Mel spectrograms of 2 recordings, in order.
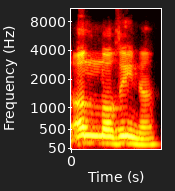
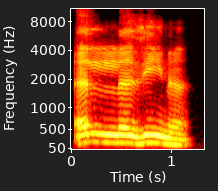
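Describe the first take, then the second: First: "الذين" with heavy, dark "alla"; faulty demo, allo-dhina for "الذين"; wrong thick lam. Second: "الذين" slow with thin alladhina; drawn-out correction, front vowel in "الذين"; corrected light lam. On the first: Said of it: "لا نقول الذين". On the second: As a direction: keep the l of "الذين" light and clear. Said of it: "هذا خطأ". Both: Shown as a demonstration.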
